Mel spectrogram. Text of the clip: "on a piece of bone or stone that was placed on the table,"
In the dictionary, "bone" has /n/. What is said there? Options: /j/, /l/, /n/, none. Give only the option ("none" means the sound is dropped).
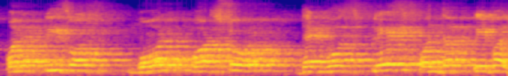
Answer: /l/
